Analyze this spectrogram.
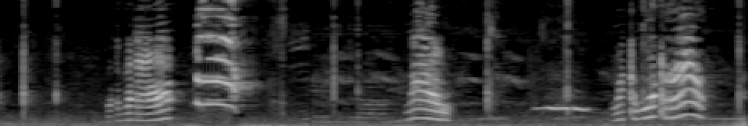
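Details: Ring-necked parakeet talking in loud, stacked harmonic sweeps and raspy squawks, several in quick succession across five seconds, with a short level whistle between them.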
